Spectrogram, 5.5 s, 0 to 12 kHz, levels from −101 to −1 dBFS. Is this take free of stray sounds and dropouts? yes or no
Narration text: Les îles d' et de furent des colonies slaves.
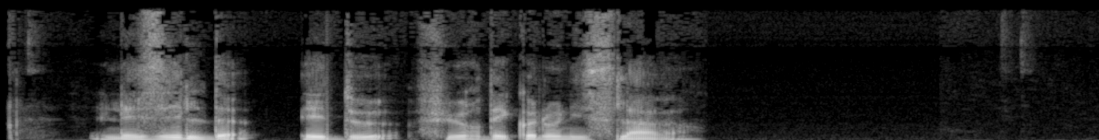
yes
